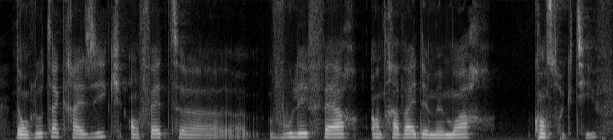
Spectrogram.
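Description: Against a quiet background, a woman speaks at a very slow pace. Her intonation is monotone and flat. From Germany, Ruhr region; Germany. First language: German (speaking French). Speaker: volunteer program coordinator. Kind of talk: panel presentation. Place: hall. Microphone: podium.

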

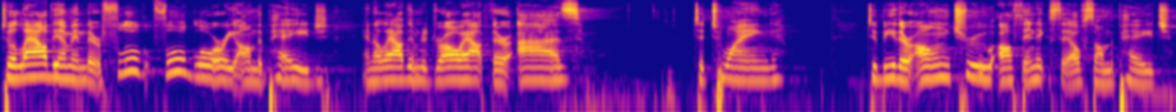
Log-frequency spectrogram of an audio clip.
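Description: With an Appalachian accent, a woman talks at a fairly slow pace with ordinary pitch variation over a quiet background. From Kentucky, Appalachia. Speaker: writer. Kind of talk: panel discussion talk. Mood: earnest, passionate. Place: stage. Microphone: handheld.

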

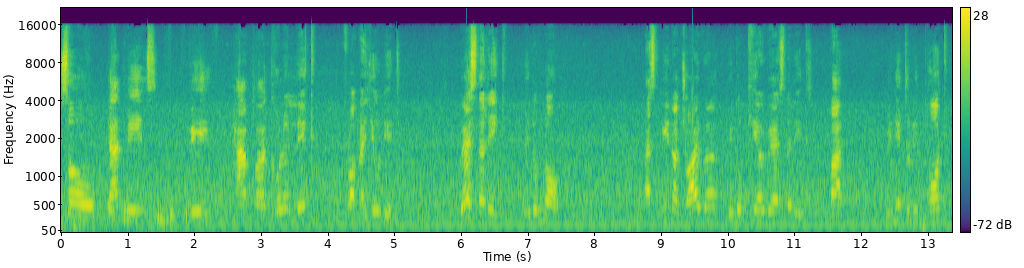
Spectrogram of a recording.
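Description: Noticeable background noise sits behind a man with a high pitch. He talks at a fairly slow pace with fairly even intonation and long, frequent pauses. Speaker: truck driver trainer. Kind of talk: tutorial. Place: street.

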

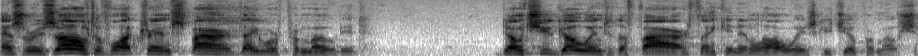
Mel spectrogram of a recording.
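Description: Speaking at a fairly quick pace with a Southern US accent, a high-pitched man shows ordinary pitch variation. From US South. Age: 60s. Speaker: pastor. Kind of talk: sermon. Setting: church. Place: church. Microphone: lapel.

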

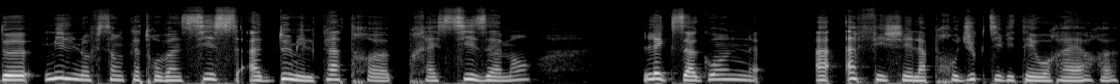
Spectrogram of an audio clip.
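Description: Very slowly, a woman speaks at a medium pitch in a dark, mellow tone with ordinary pitch variation. The recording is very clean, with a silent background. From Quebec, Canada. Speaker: French language student. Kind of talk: newspaper article reading.

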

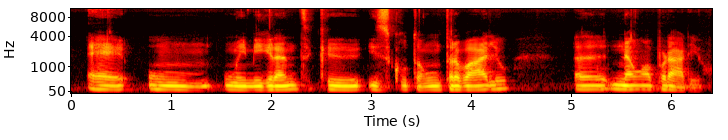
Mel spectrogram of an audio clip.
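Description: This man's voice sits fairly low. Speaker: podcast host. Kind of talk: casual podcast conversation. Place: studio. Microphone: studio mic.

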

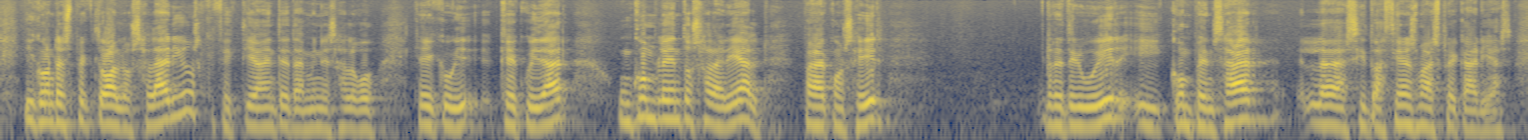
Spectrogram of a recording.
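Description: Delivery is at a fairly quick pace with ordinary pitch variation. Long, frequent pauses break it up. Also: man, high pitch for a man. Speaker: youth party leader. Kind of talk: political debate. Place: studio. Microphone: lapel.

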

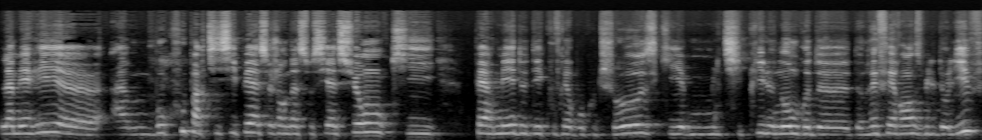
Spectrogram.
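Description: A woman talks at a moderate pace with a fairly high pitch. Her intonation stays fairly even. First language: French (speaking Italian). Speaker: municipal councillor. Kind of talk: welcome speech. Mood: warm, welcoming. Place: hall. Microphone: podium.

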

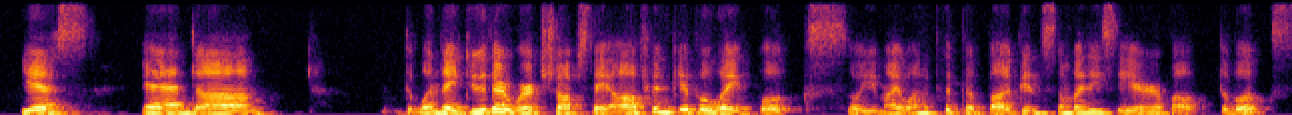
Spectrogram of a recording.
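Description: A somewhat breathy woman at a fairly slow pace, with fairly even intonation. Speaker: library host interviewing an author. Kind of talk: live-stream interview hosting, casual talk. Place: home room. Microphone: video call.

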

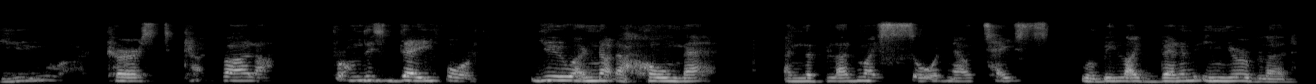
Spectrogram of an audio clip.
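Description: A croaky, put-on character voice from a man, fairly high in pitch, at a very slow pace. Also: ordinary pitch variation. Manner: weak, cursing.

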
